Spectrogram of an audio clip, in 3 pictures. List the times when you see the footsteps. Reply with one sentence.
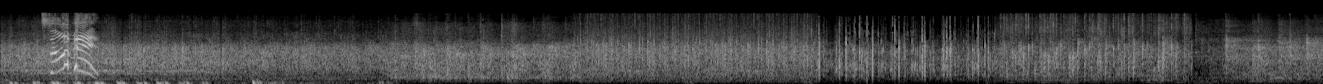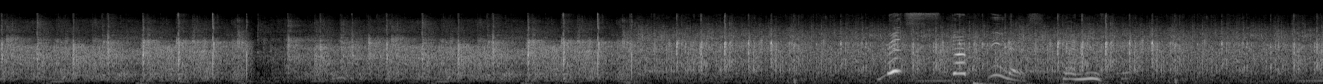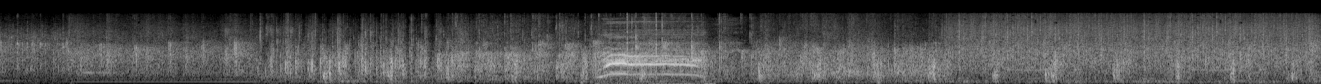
You can hear the footsteps from 29.6 to 39.6 s.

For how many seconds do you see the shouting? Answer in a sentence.
The shouting can be heard for 4 seconds in total.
